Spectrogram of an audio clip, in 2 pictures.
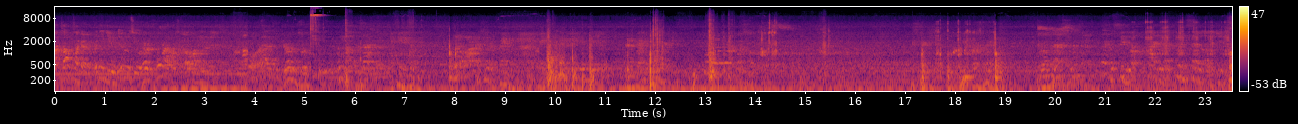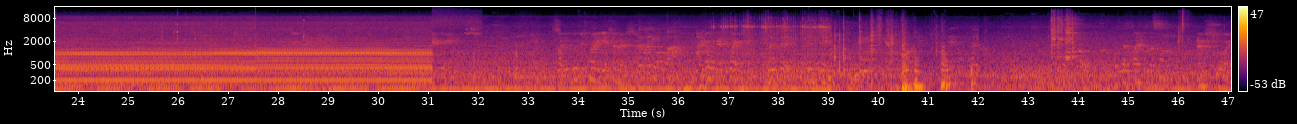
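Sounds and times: low machine hum: 0:23.5 - 0:39.1.

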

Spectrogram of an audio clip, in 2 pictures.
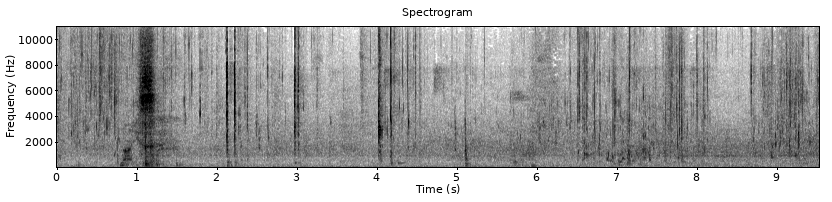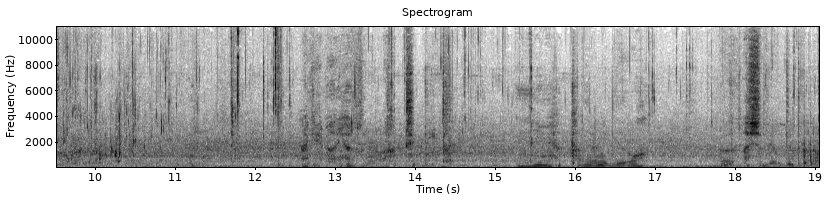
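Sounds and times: paddle splashing in water: 0:00.0 - 0:12.4
light clicks and knocks: 0:01.0 - 0:03.4, 0:15.0 - 0:19.0.

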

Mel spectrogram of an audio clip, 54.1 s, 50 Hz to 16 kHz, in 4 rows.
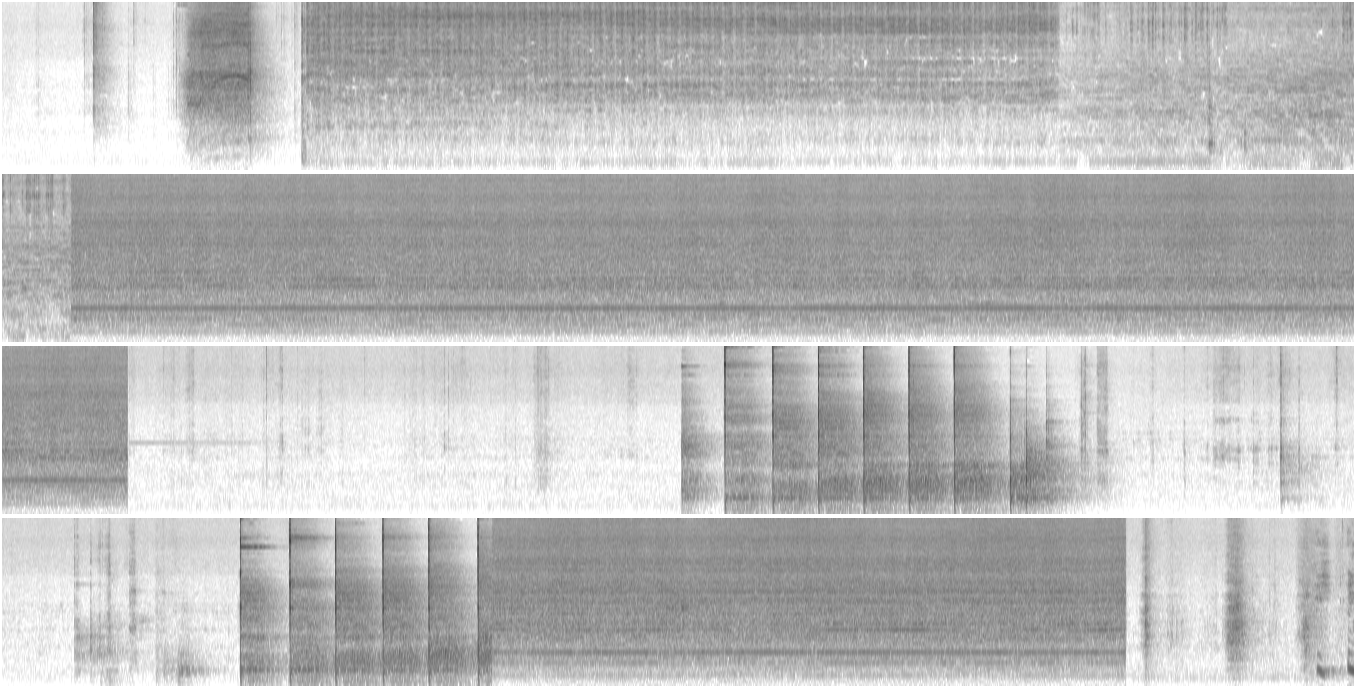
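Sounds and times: belt sander humming: 0:09.6 - 0:28.3, 0:43.0 - 0:51.8.

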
